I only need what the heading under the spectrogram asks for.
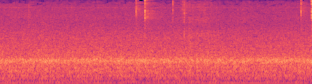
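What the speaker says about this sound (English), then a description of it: "Apologies for the rain, incidentally, on the roof of my office" Heavy rain drums steadily on an office roof, a loud, dense, unbroken hiss and patter that fills the whole stretch with no pauses and no voices.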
